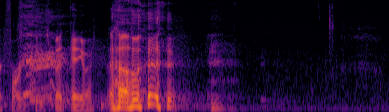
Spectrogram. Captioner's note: laughs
